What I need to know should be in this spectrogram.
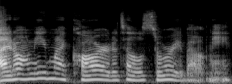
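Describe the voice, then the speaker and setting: A woman talks at a fairly quick pace. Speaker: vlogger. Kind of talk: casual chat. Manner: animated.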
